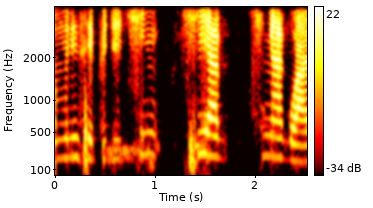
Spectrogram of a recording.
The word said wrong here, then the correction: Tianguá: né? – Tianguá, perdão, desculpa a pronúncia, tá?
